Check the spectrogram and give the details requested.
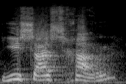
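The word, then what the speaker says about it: יששכר: I'm going to give you the proper Hebrew pronunciation. Les daré la propia pronunciación hebrea. Yisachar.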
